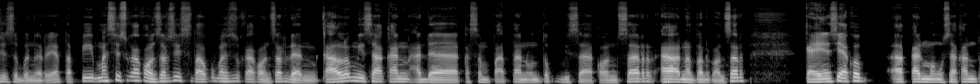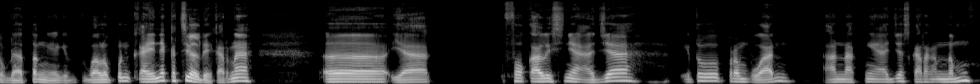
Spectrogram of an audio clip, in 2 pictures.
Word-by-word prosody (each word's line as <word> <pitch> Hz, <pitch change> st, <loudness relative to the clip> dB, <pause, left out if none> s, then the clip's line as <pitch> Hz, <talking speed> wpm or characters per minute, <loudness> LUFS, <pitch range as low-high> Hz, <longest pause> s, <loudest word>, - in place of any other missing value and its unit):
sih 130 Hz, -, -4 dB
sebenarnya, 100 Hz, +1 st, -5 dB
tapi 155 Hz, +7 st, -4 dB
masih 165 Hz, +6 st, 0 dB
suka 175 Hz, -1 st, -2 dB
konser 145 Hz, 0 st, +2 dB
sih 180 Hz, +1 st, -3 dB
setahuku 135 Hz, -4 st, -3 dB
masih 145 Hz, 0 st, -3 dB
suka 120 Hz, -3 st, -4 dB
konser 115 Hz, +6 st, -2 dB
dan 95 Hz, -5 st, -1 dB
kalau 135 Hz, +8 st, +4 dB
misalkan 135 Hz, -4 st, 0 dB
ada 110 Hz, -2 st, +1 dB
kesempatan 110 Hz, -1 st, -5 dB
untuk 105 Hz, -1 st, -5 dB
bisa 105 Hz, -2 st, -4 dB
konser 125 Hz, +8 st, -1 dB
ah, 125 Hz, -1 st, +7 dB
nonton 110 Hz, -2 st, 0 dB
konser, 100 Hz, +12 st, 0 dB, 0.6 s
kayaknya 120 Hz, +2 st, +5 dB
sih 155 Hz, -, +4 dB
aku 165 Hz, +2 st, +2 dB
b 175 Hz, -, -22 dB, 0.2 s
akan 120 Hz, +2 st, +1 dB
mengusahakan 120 Hz, +1 st, 0 dB
untuk 110 Hz, -5 st, -7 dB
dateng 95 Hz, +3 st, -1 dB
ya 95 Hz, -, -3 dB
gitu 95 Hz, -, -14 dB
walaupun 110 Hz, +10 st, +1 dB
kayaknya 125 Hz, +6 st, +4 dB
kecil 170 Hz, -, +5 dB
deh 100 Hz, -, +1 dB
karena, 145 Hz, -, +1 dB, 0.7 s
eee, 125 Hz, -1 st, +5 dB
ya 110 Hz, +2 st, +1 dB, 0.7 s
vokalisnya 140 Hz, -4 st, 0 dB
aja 155 Hz, +7 st, +1 dB, 0.3 s
itu 165 Hz, -1 st, -1 dB
perempuan, 130 Hz, +1 st, -1 dB, 0.3 s
anaknya 115 Hz, +2 st, -4 dB
aja 120 Hz, +6 st, -4 dB
sekarang 120 Hz, -1 st, -5 dB
6. 135 Hz, +9 st, +1 dB
125 Hz, 145 wpm, -20 LUFS, 110-145 Hz, 0.7 s, ah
